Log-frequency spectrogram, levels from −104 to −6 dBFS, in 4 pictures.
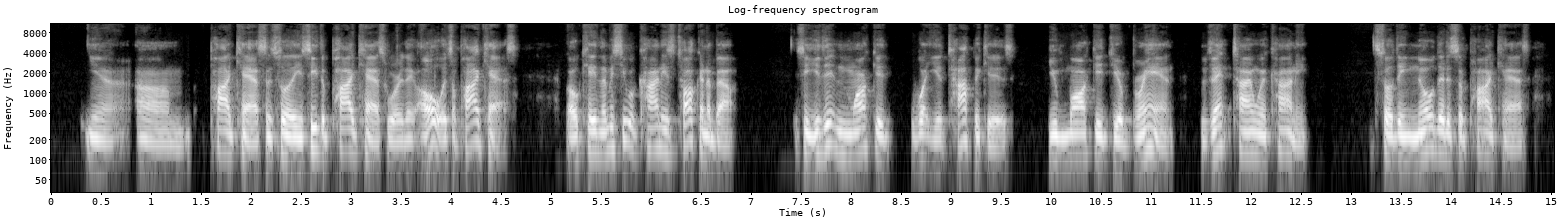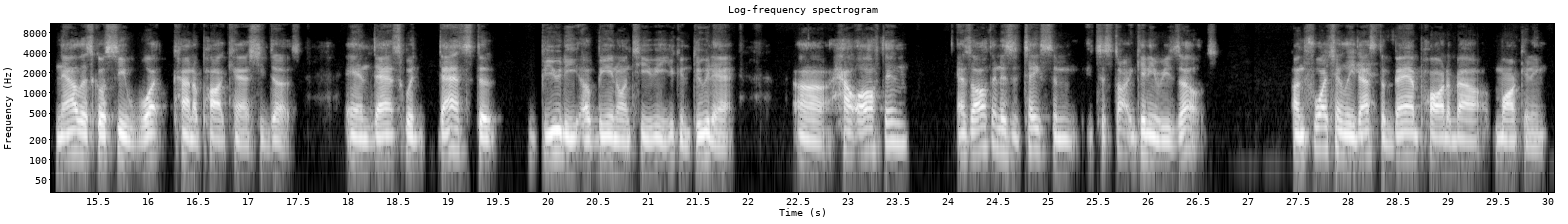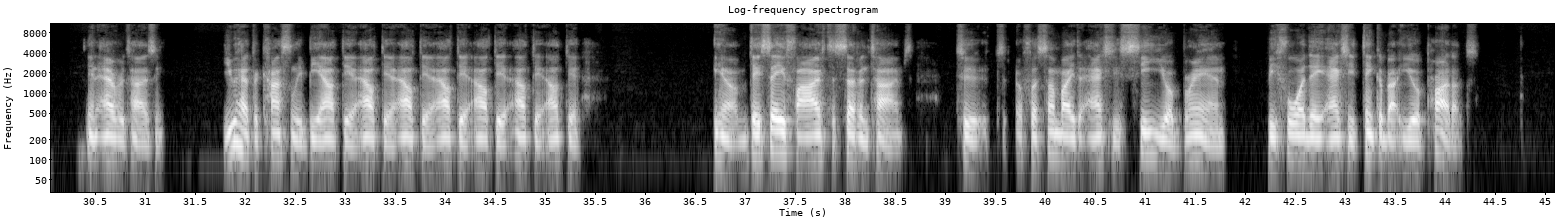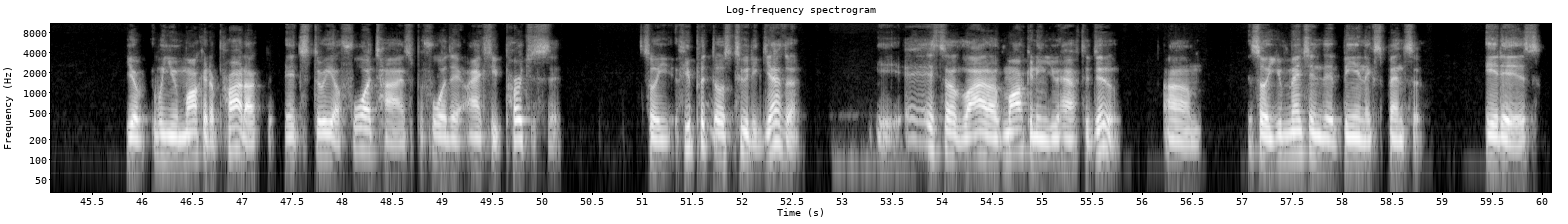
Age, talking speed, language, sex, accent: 40-59, 175 wpm, English, male, American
